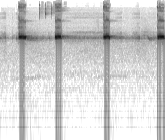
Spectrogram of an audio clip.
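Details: A summer cricket sings at night, an adult male rubbing its forewings to court a female: four piercing high chirps at uneven intervals over a thin, steady background trill.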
